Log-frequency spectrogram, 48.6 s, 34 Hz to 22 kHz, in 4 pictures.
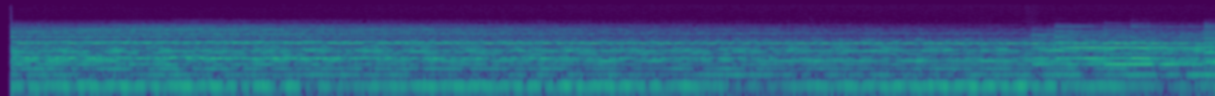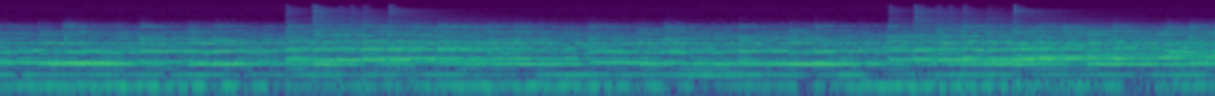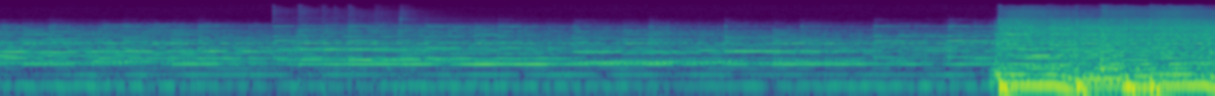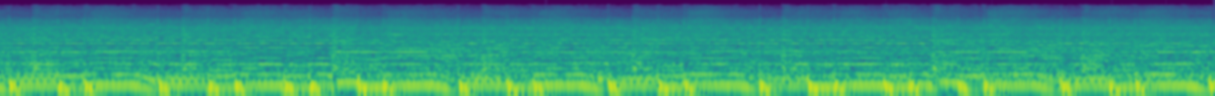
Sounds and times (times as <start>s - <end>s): Ambient music: 0.1s - 48.6s.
